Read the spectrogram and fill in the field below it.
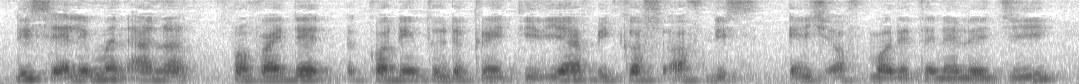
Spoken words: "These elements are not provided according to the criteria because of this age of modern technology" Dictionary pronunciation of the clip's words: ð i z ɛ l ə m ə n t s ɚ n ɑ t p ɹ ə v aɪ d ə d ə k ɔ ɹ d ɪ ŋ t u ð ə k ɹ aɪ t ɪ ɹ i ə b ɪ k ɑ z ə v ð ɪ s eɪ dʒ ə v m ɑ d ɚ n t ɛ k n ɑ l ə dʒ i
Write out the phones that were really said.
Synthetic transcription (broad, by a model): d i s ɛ l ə m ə n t ɑ n ɑ t p ɹ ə v aɪ d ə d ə k ɔ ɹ d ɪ ŋ t u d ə k ɹ aɪ t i ɹ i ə b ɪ k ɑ s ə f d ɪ s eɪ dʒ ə f m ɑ d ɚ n t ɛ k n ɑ l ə dʒ i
